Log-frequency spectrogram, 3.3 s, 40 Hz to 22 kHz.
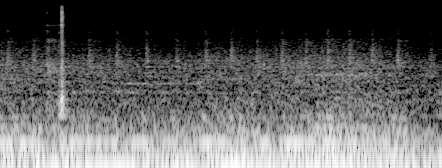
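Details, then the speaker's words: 2000 Jeep Cherokee XJ petrol engine, warmed up: low, uneven, loping rough idle, with ticking heard earlier; coolant in the oil is suspected. Oil pressure drops and the engine is shut down. "oh she's running rough the engine got a little bit warm it's pretty rough"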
